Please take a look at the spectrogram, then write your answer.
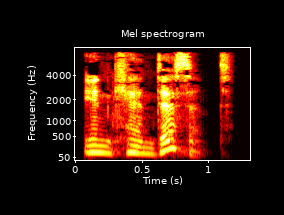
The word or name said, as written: incandescent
